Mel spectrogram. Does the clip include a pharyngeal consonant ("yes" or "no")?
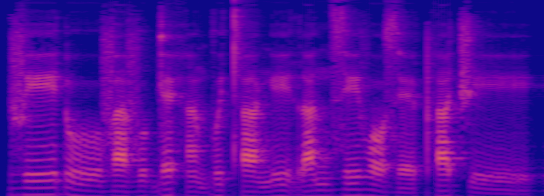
no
